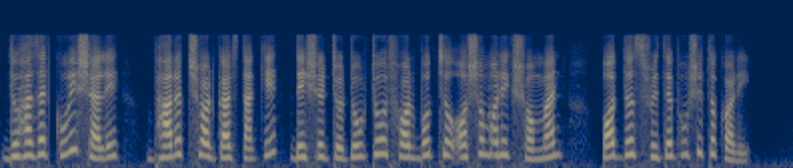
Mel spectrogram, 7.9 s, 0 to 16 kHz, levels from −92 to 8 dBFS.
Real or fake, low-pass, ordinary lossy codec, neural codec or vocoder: fake; 7.2 kHz; none; codec, 16 kHz, 0.2 kbps, FocalCodec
